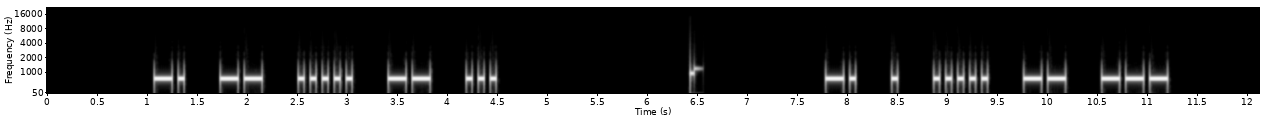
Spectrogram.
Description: Morse code, heard as a keyed tone, about 20 wpm, spaced as for 14 wpm, 700 Hz. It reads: NM5MS NE5MO
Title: 140 Lesson 23g - Letter f - Call Signs 20wpm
